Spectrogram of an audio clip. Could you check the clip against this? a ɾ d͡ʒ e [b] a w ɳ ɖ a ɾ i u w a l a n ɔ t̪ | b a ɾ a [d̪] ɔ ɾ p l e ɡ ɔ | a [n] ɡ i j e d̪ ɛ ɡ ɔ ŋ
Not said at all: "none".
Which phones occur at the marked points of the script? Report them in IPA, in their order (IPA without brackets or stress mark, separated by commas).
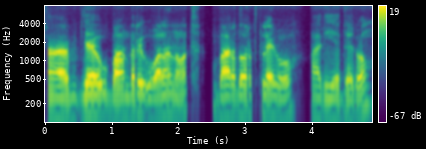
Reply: b, d̪, none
